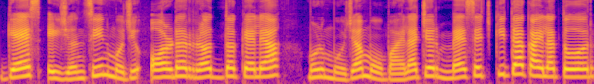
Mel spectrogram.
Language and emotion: Goan Konkani, surprised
